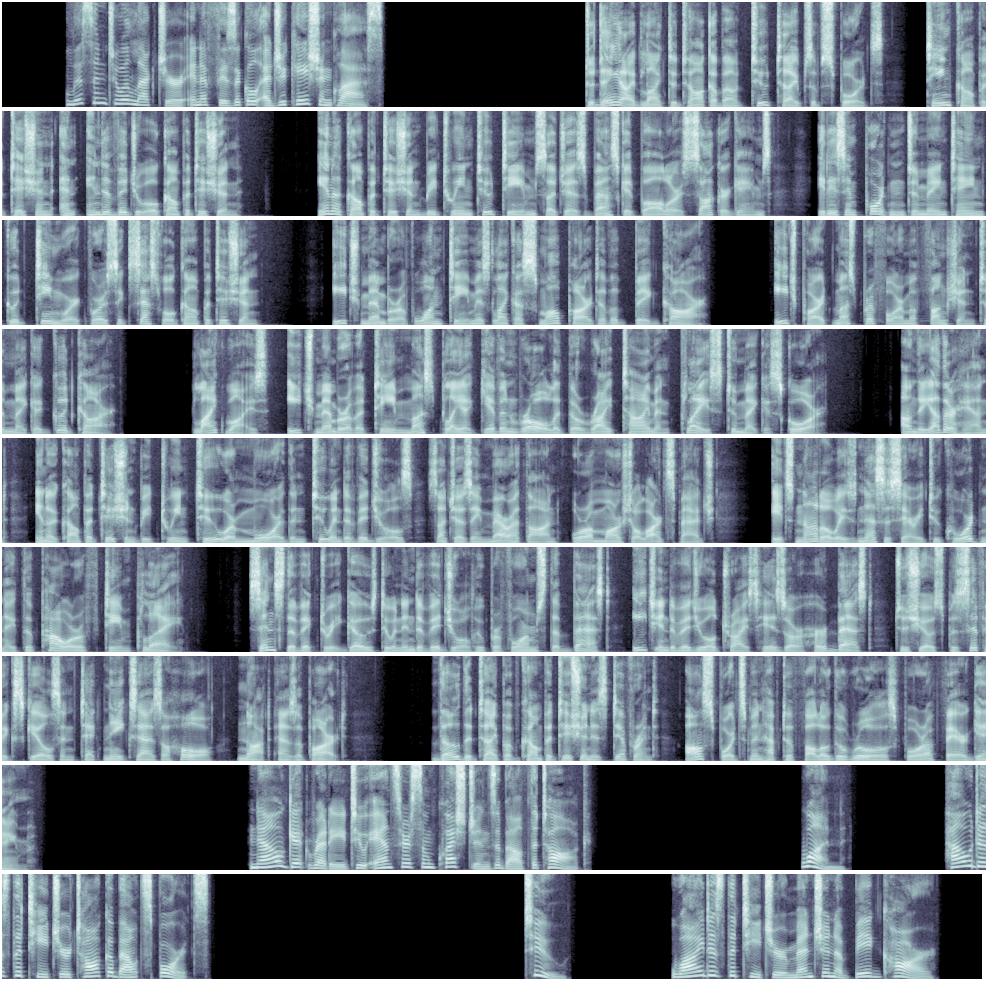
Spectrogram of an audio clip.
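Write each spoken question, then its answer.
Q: How does the teacher talk about sports?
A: By comparing team competition and individual competition

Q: Why does the teacher mention a big car?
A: To show that each team member must play a role, like each part of a car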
